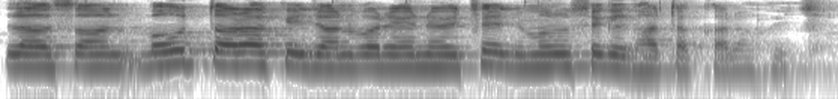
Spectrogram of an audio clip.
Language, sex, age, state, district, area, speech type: Maithili, female, 60+, Bihar, Saharsa, rural, spontaneous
